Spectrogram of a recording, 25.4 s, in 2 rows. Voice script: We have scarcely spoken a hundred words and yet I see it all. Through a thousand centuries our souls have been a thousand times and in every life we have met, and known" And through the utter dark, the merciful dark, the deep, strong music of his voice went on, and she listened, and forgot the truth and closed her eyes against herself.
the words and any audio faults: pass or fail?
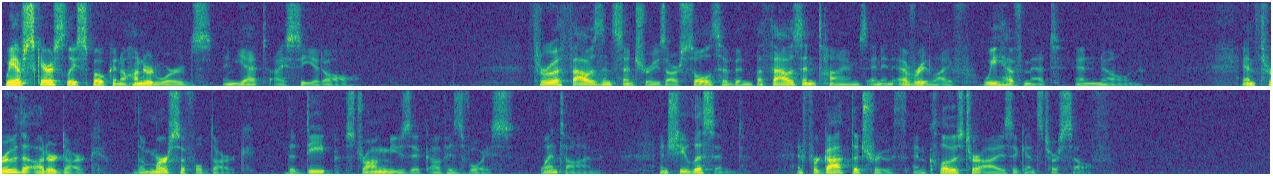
pass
